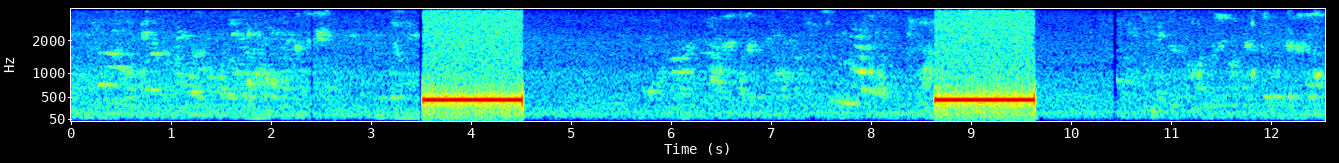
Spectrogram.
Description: Ringback tone (China, 450 Hz).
